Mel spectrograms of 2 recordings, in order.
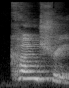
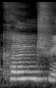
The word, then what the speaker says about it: country: Country, que significa país. Atenção especial para a pronúncia. Country, não country, igual a gente quer falar do sertanejo.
